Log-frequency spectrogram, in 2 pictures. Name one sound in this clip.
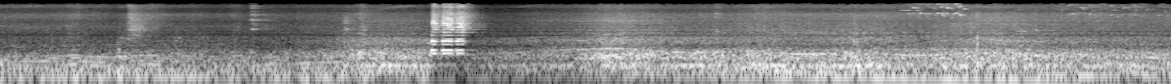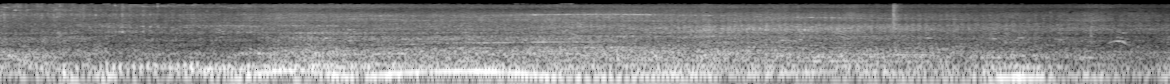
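Tyres crunch on a rough dirt road.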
